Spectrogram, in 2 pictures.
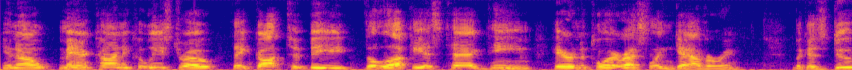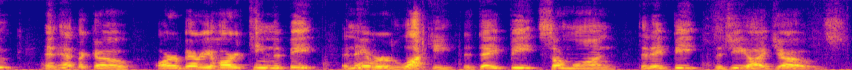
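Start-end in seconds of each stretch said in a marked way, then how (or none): none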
